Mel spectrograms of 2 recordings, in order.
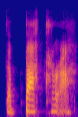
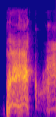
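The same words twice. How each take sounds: First: Said in the usual way. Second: High, drawn-out theatrical "Bakra"; hammed-up title echo. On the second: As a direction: echo "Bakra" high with a stretched last vowel.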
